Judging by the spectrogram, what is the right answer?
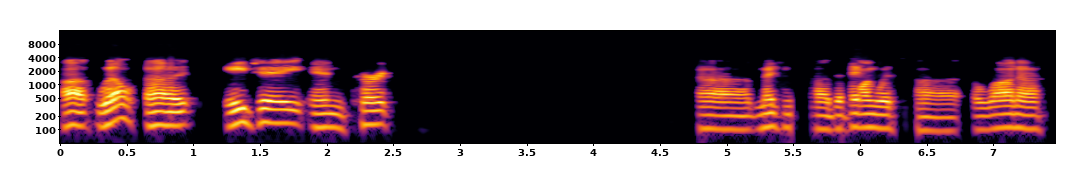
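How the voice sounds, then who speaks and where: A man answering interview questions as a writer, explaining himself in a halting way with many pauses. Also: fairly low pitch, fairly even intonation, no echo, narrow, tinny audio. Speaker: audio theater writer and creator.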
